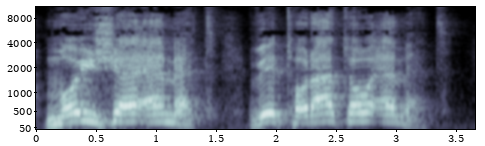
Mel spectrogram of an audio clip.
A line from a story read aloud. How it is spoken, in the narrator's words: they were shouting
